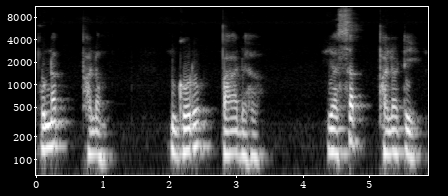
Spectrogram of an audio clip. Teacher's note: यहां विसर्ग होठों से प जैसा फूंककर उच्चारित होता है। उच्चारण करते समय होठों से हल्का वायु स्पर्श अनुभव होता है। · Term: उपध्मानीय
